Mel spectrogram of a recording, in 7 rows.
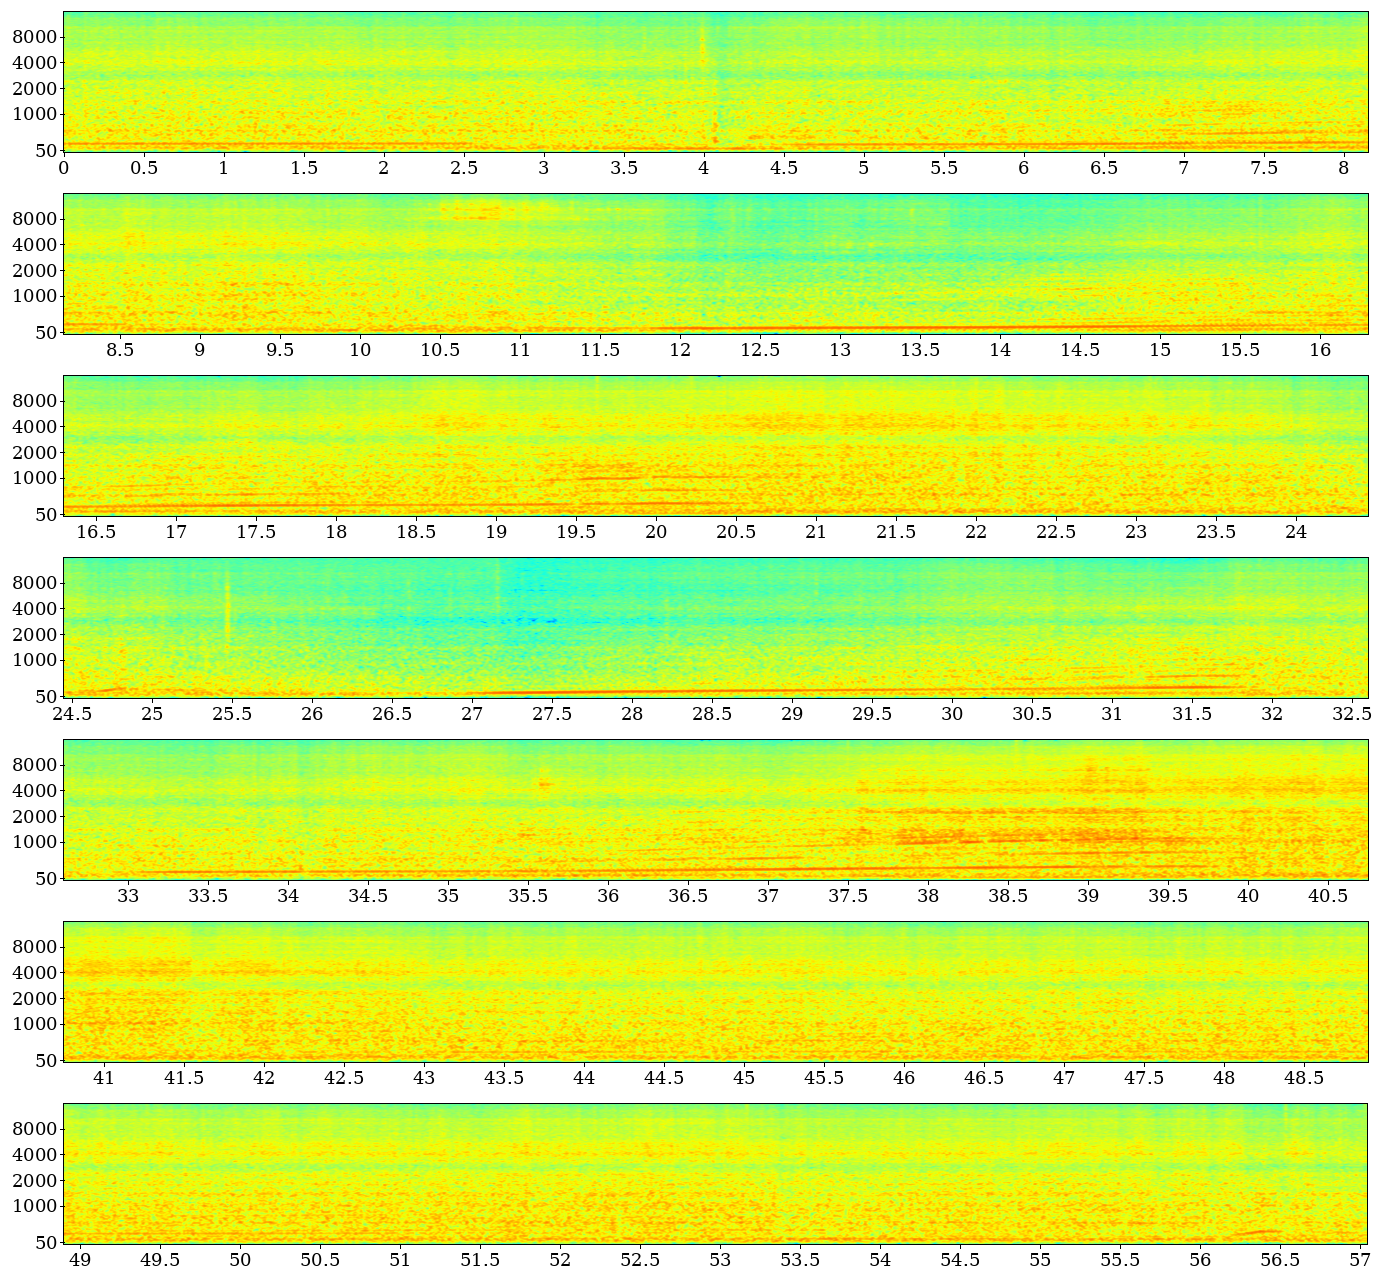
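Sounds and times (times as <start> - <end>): car engine accelerating: 0.0 - 57.0
wind and tyre noise: 0.0 - 57.0.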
